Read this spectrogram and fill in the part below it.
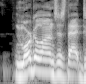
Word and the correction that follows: Morgellons: It's Morgellons.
